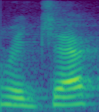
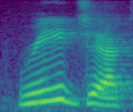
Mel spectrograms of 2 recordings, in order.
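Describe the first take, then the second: First: The stress is on the second syllable. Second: The stress is on the first syllable. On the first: It is used as a verb. "is the verb" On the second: It is used as a noun. "is the noun"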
